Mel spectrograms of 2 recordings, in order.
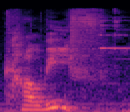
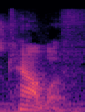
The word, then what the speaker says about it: caliph: so by the way I've been pronouncing Khalif in a very effective way it's it's Caliph this is Caliph nobody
